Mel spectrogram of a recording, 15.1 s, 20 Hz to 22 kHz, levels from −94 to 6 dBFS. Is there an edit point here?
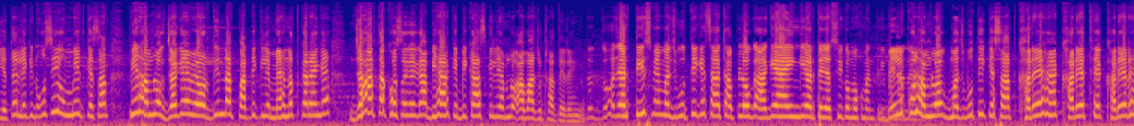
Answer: no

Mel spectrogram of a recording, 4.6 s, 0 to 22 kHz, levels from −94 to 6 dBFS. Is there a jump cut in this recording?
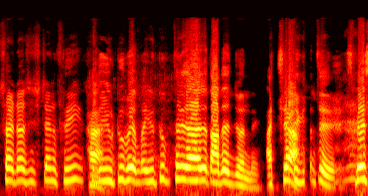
no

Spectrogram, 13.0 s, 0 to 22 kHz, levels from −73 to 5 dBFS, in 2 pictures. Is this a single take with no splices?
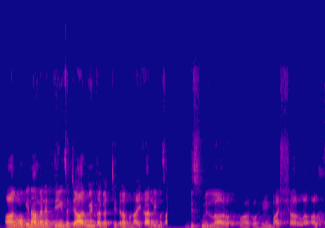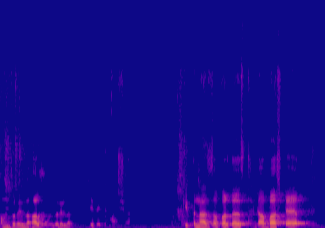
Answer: no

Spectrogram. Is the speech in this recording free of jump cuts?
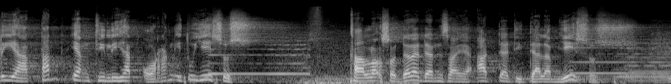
no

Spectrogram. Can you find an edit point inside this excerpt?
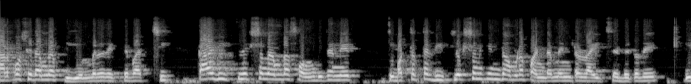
yes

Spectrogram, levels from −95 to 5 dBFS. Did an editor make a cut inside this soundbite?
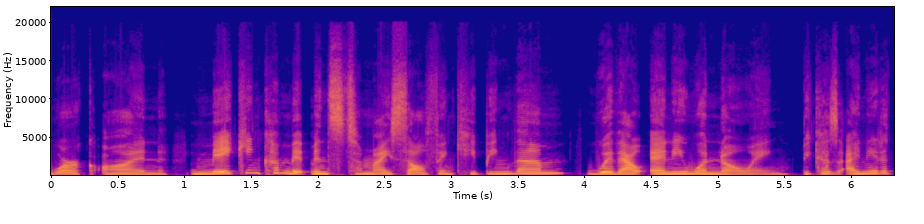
yes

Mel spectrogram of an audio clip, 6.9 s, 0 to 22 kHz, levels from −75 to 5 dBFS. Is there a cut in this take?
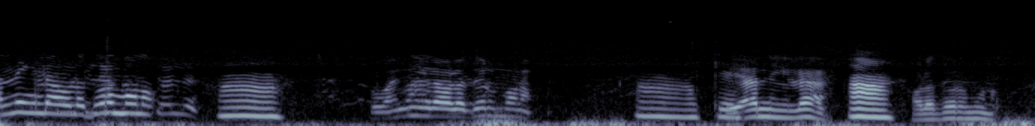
no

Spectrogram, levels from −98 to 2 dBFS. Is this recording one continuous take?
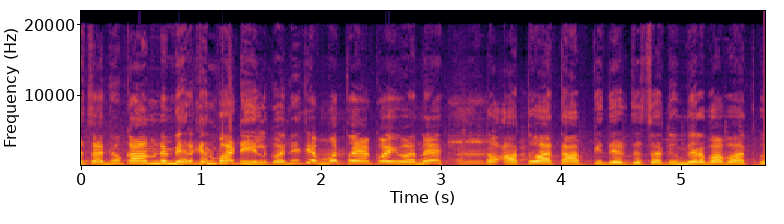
yes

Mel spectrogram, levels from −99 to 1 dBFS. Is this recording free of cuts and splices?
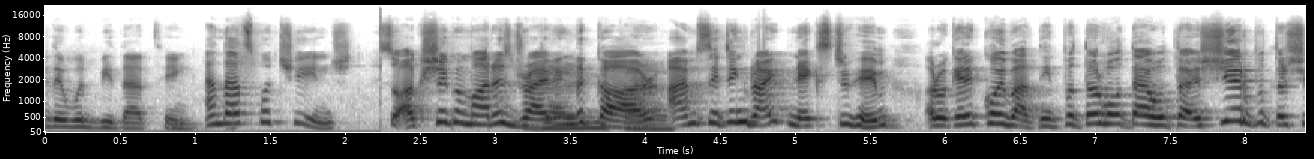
no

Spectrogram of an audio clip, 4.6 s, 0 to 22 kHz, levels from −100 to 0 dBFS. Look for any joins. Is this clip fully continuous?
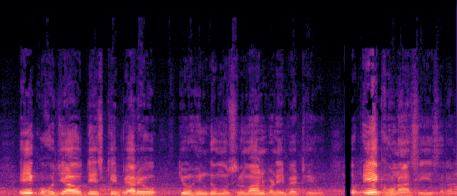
yes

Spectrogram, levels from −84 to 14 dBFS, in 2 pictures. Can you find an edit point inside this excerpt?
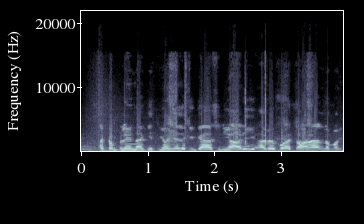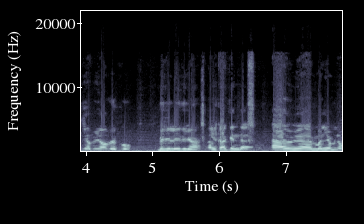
no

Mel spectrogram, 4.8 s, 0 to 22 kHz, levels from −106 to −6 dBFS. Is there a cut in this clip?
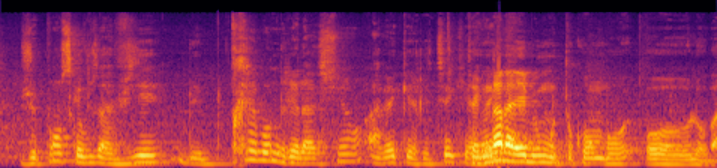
no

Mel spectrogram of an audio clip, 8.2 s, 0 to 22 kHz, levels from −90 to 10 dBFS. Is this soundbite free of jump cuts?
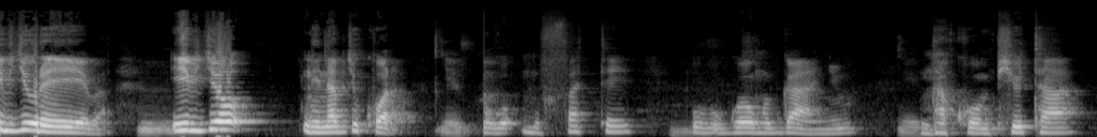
no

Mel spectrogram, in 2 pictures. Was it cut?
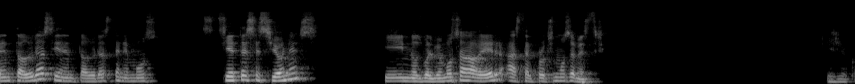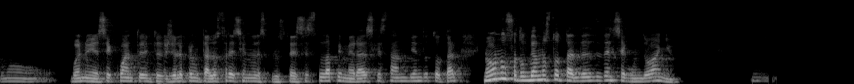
no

